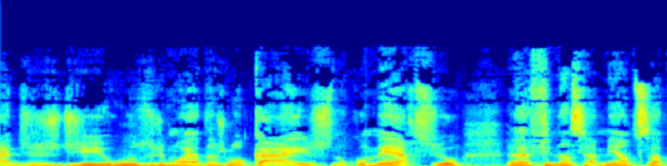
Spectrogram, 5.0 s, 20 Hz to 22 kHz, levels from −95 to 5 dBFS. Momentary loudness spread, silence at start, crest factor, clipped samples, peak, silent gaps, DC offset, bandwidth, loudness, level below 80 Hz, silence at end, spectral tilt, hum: 6 LU; 0 s; 14 dB; under 0.1%; -8 dBFS; none; under 0.1%; 16 kHz; -23 LUFS; -34 dBFS; 0 s; -5 dB/octave; none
